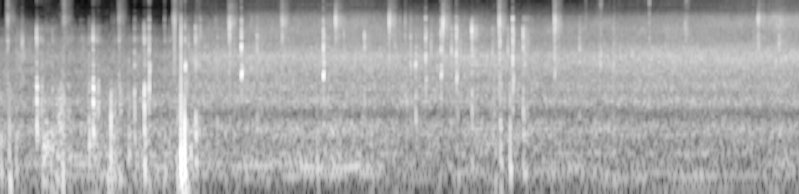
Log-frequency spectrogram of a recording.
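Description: A pickaxe chips and cracks at stone blocks.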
